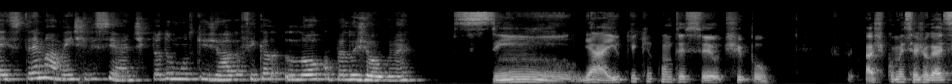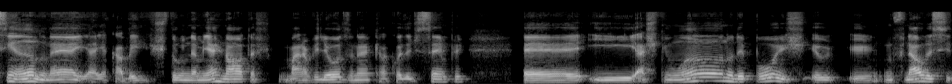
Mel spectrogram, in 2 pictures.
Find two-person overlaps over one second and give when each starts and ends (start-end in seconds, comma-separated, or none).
none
